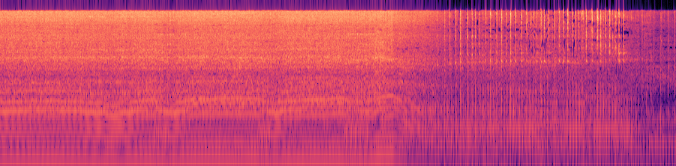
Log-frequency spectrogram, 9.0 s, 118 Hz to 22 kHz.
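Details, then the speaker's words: Neo-Tec NH843 chainsaw, new, first cuts: full-throttle warbling, burbling four-stroking under the cut instead of a clean scream, then drops to idle; high-speed mixture too rich. "a oh so in those couple of cuts it ran good but of course it's four stroking really bad"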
